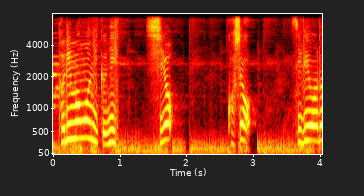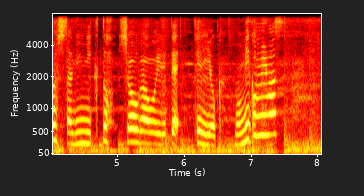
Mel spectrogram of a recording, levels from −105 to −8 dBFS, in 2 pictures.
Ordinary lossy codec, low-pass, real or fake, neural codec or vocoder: none; 7.2 kHz; fake; codec, 16 kHz in and 24 kHz out, 2.2 kbps, FireRedTTS-2 codec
